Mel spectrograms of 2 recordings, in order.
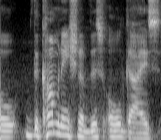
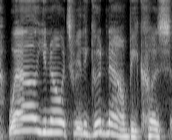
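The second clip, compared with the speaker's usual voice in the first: a lightly voiced owner, pitched higher at the start; bar owner's voice; 8 semitones higher than usual. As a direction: lift up high as the old owner, then settle. Bar owner explains his travel.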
